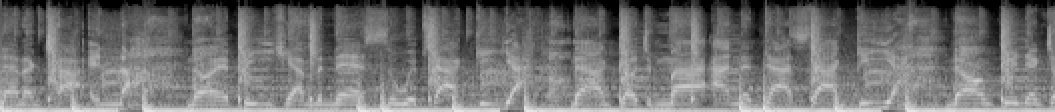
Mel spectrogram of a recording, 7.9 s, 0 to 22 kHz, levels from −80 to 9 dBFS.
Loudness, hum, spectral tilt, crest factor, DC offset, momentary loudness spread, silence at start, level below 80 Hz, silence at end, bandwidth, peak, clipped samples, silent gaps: -9 LUFS; none; -4.5 dB/octave; 6 dB; 3%; 3 LU; 0 s; -8 dBFS; 0 s; 17 kHz; 0 dBFS; 0.7%; none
